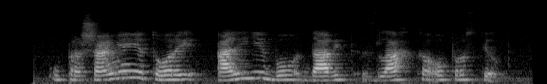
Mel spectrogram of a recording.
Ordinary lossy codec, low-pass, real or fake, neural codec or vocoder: none; none; real; none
